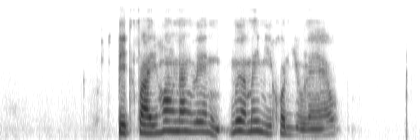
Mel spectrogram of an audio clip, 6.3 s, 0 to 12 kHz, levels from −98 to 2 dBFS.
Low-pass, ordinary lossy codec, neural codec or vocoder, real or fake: 7.2 kHz; Opus, 32 kbps; codec, 16 kHz, 8 kbps, FreqCodec, smaller model; fake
